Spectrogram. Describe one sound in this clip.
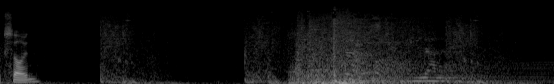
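Fighting sound effects crackle and burst from a video game.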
